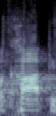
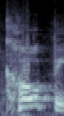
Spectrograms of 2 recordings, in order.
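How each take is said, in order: First: Said in the usual way. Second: "copy" said higher, as COPE-ee; long O in "copy", like "cope-ee"; mispronounced copy. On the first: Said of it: "That's not how you say it". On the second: Retold or imitated. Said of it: "I'm inside my head".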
